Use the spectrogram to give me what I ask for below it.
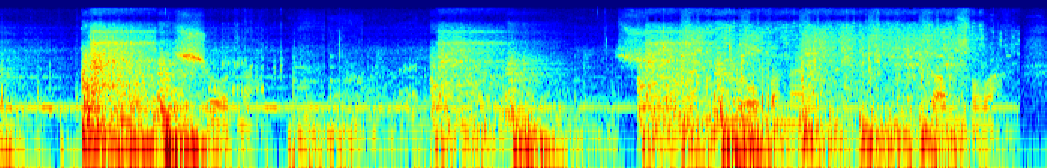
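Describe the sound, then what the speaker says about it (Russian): A Half-Life monster smashes through glass, with several loud shattering crashes of breaking panes followed by scattering debris, joined by thuds and a voice speaking throughout. "а этот красавчик уже сам стекло пробивает"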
